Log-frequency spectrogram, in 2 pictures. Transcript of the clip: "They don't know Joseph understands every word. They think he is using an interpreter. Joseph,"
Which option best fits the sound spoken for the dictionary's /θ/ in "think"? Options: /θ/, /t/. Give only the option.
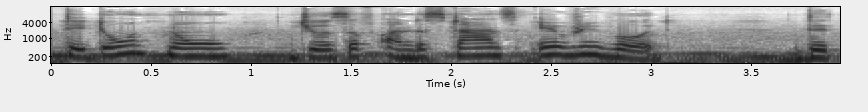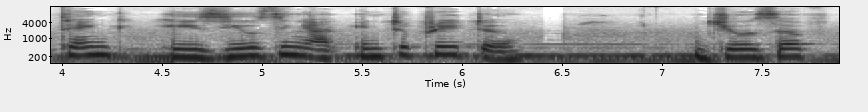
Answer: /t/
